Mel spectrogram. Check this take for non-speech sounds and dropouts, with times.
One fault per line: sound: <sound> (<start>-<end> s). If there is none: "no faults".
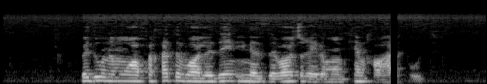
sound: dropout (3.9-4.0 s)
